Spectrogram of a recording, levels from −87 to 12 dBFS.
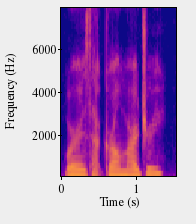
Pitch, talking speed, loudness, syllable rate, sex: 215 Hz, 195 wpm, -19 LUFS, 6.1 syllables/s, female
